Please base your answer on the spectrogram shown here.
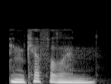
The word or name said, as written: enkephalin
